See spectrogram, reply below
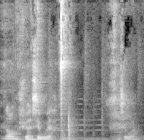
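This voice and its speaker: A man's voice: lowish voice, steady tone, racing, creaky, dark tone, reverberant, faint music behind. A man in his forties from Paris, a musician guest talking casually with many hesitations and restarts. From Paris, France. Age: 40s. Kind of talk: casual interview chat.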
